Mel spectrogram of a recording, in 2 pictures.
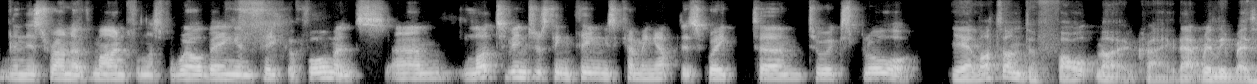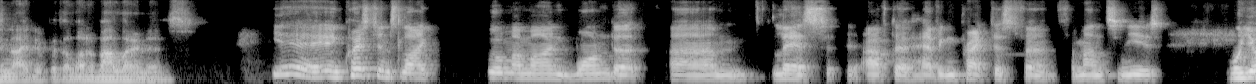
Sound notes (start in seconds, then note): none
